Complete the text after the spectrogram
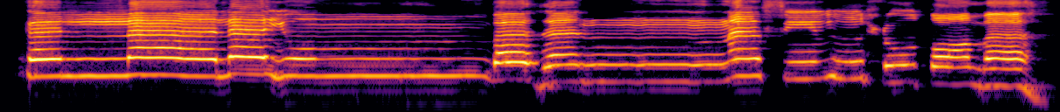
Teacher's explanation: اور یہ میم کیوں ہے اس کے بارے میں جانتے ہیں کہ یہ میم تب آتی ہے جب نون ساکن کے بعد یا تنوین کے بعد با آ جائے تو ہم اس کی جگہ میم کو دے دیتے ہیں. نون ساکن کی جگہ ہم نے میم کو دے دی اور یہ یہاں پر اقلاب کا قاعدہ بنتا ہے. یہاں پر ہم نے لَيُن نون کے ساتھ نہیں یا کو ملا کر پڑھنا بلکہ ہم نے میم کے ساتھ یا کو ملانا ہے.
